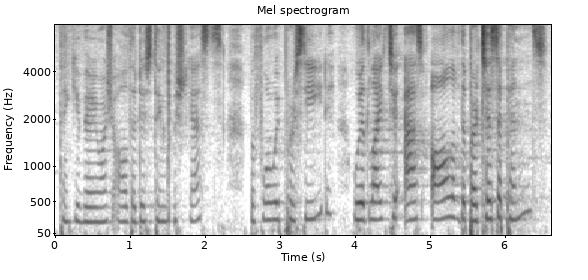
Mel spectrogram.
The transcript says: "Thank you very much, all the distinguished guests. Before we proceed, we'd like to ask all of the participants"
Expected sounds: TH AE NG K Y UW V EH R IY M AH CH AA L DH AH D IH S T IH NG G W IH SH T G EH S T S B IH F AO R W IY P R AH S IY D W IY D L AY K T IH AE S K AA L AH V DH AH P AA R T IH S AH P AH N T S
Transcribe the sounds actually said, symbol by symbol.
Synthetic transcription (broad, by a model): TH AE NG K Y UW V EH R IY M AH CH AA L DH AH D IH S T IH NG G W IH SH T G EH S T S B IH F AO R W IY P R AH S IY D W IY D L AY K T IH AE S K AA L AH V DH AH P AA R T IH S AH P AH N T S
